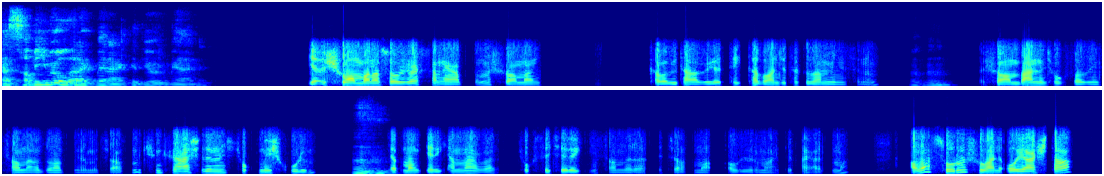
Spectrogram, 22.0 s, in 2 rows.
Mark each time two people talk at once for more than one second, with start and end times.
none

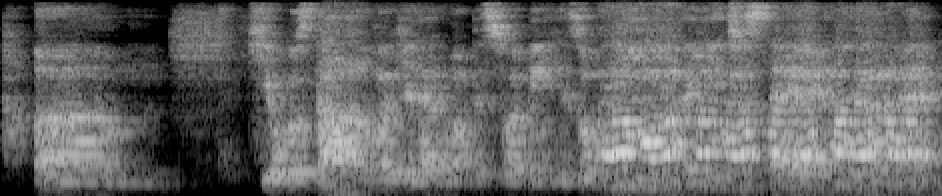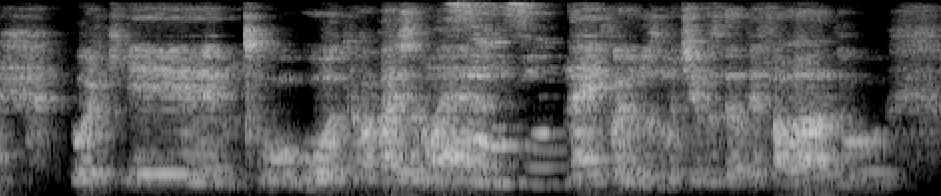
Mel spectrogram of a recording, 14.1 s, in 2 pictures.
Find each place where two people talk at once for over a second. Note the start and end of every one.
4.5-6.9

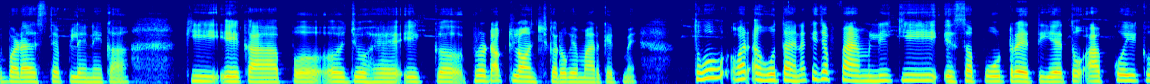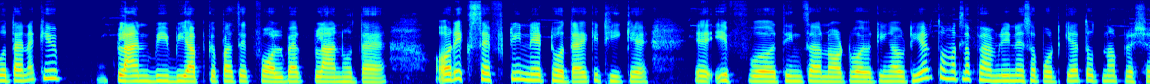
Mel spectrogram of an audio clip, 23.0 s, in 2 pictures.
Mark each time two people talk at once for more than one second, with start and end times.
none

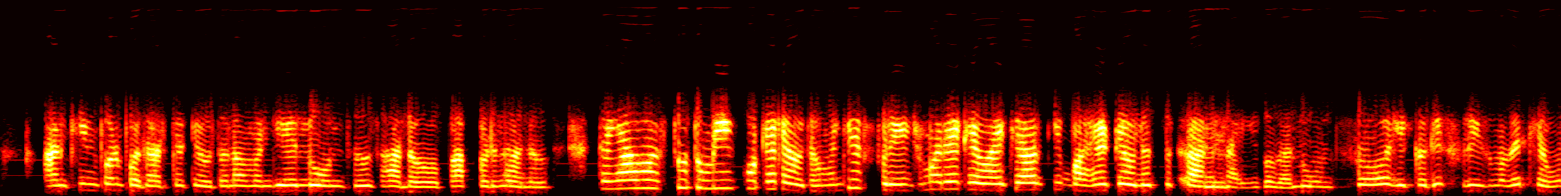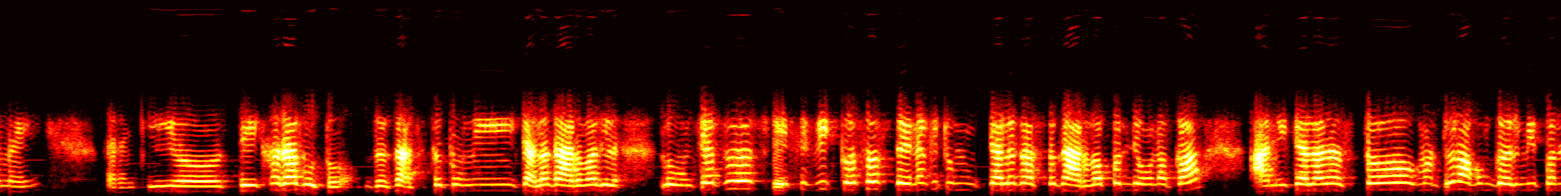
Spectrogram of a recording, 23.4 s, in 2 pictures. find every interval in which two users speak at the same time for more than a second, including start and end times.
none

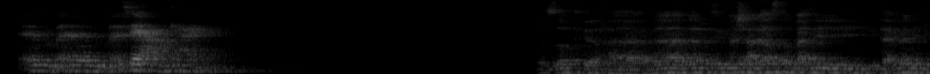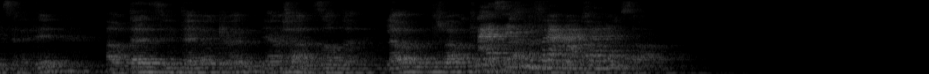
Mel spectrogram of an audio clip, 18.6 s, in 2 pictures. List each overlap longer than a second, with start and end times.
14.1-15.4

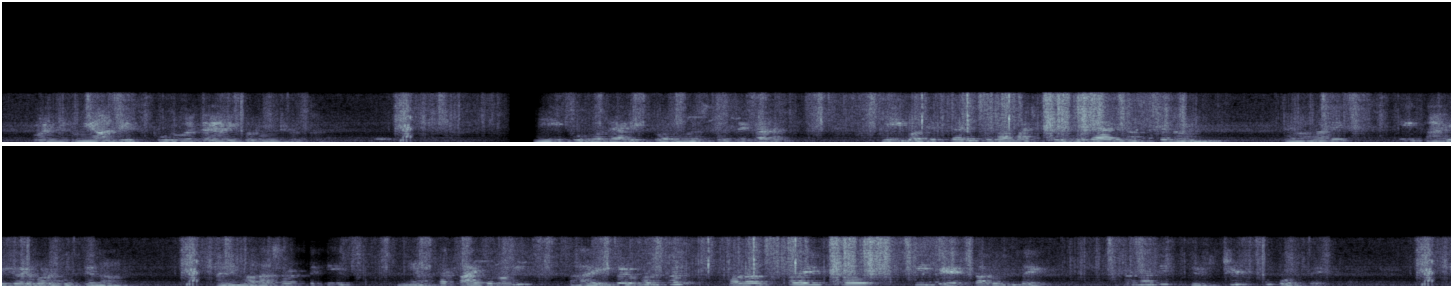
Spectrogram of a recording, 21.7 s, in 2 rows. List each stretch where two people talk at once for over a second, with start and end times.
none

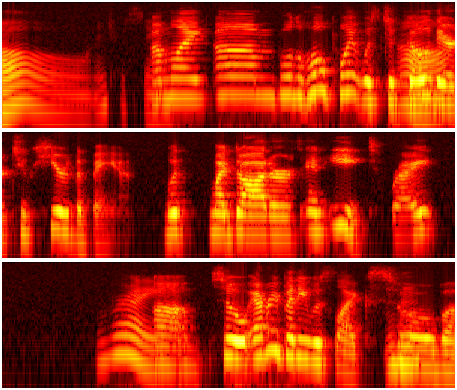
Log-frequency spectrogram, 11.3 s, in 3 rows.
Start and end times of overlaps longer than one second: none

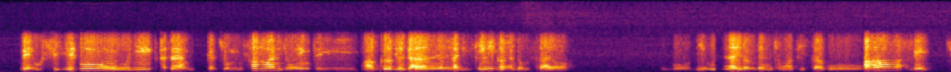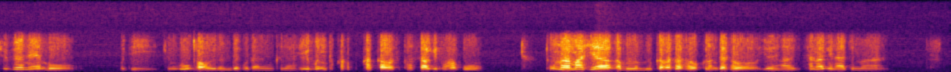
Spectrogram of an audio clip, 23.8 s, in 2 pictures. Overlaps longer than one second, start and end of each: 4.6-6.5

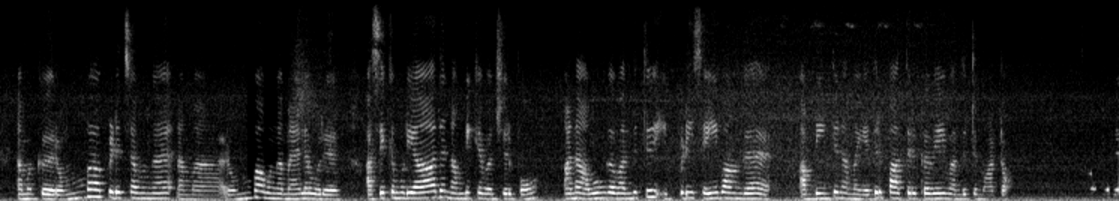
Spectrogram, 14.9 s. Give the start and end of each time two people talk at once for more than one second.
none

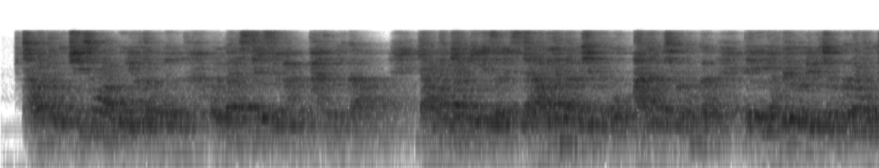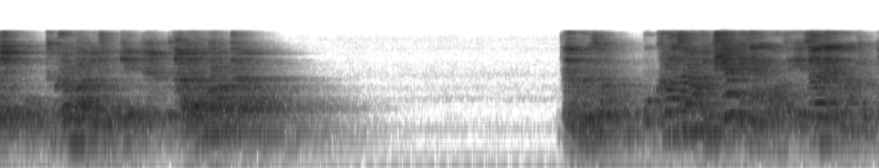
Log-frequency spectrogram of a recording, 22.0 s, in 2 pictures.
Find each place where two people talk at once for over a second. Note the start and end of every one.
none

